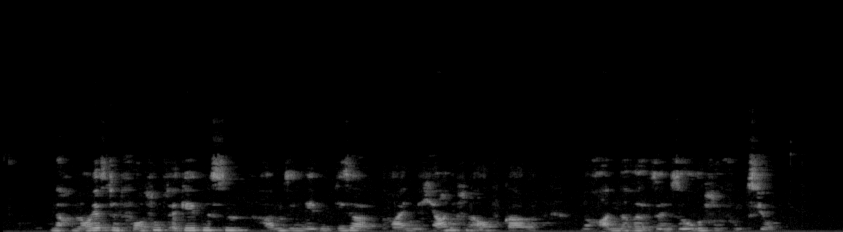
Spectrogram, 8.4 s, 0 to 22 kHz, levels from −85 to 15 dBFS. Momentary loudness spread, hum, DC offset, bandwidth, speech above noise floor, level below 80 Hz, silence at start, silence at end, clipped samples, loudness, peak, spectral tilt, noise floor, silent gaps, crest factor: 9 LU; none; under 0.1%; 7.8 kHz; 33 dB; -72 dBFS; 0.5 s; 0.65 s; under 0.1%; -34 LUFS; -14 dBFS; -4.5 dB/octave; -67 dBFS; none; 20 dB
